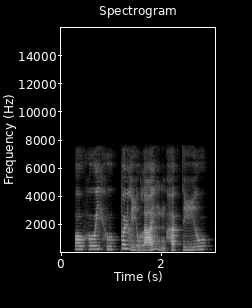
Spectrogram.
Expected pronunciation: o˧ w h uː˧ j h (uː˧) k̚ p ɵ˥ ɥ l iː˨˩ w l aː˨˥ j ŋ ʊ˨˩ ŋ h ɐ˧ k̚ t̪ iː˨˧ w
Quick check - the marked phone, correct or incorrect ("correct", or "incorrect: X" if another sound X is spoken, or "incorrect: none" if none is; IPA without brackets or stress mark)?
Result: correct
